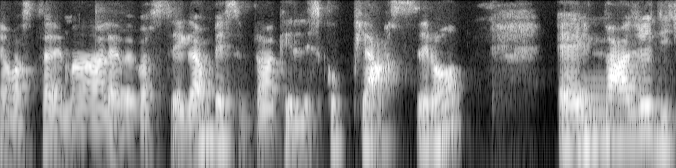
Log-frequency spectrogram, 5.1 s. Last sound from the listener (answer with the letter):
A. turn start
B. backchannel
B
